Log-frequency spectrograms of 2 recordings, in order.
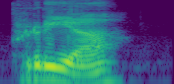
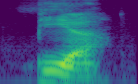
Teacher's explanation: you do not start any word in Pali with a double consonant. The pr will become a p. If a vowel precedes it, then it will double.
